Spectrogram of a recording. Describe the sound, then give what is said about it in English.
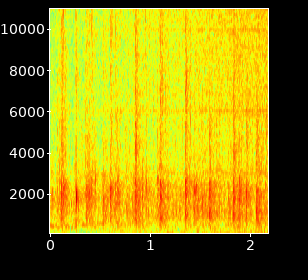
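Scattered audience applause at a live show, with a few light, irregular claps that stay fairly faint and brief. “Thank you very much. Give him a hand. Give him a hand.”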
